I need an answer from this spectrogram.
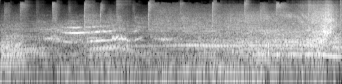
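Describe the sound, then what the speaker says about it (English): A GT sports car, either an Aston Martin Virage or a Mercedes SLS AMG, slides under aggressive throttle and opposite lock, with loud sustained tyre squeal wavering in pitch over its engine note, close up throughout. "if you dial in loads of opposite lock, if you're really aggressive with the throttle, you can make it slide"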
